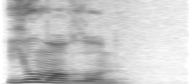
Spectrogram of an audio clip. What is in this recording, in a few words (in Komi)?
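"юмовлун" Komi, female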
